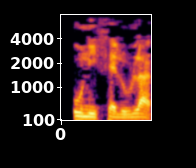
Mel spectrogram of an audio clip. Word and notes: unicelular: espagnol

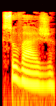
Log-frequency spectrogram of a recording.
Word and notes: sauvage: francais

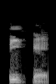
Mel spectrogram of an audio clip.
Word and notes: pique: espagnol

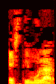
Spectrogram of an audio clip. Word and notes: estimular: espagnol

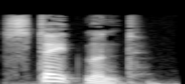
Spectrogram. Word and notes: statement: anglais

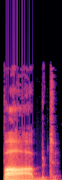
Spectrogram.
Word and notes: barbed: anglais

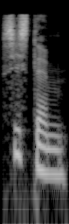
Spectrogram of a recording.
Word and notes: système: francais

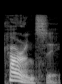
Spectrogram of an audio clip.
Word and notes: currency: anglais

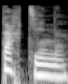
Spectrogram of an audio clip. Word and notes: tartine: francais

